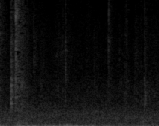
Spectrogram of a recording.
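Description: A few faint clicks of a small metal drop-in T-nut and screw being handled and turned between the fingers, over a low steady rumble.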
